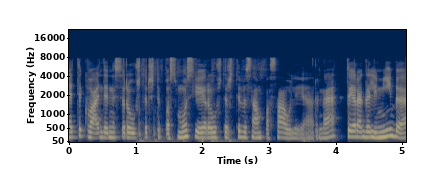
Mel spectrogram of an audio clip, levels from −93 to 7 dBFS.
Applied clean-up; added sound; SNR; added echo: classical method log-MMSE.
